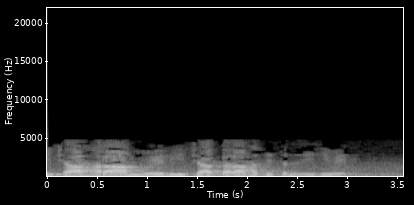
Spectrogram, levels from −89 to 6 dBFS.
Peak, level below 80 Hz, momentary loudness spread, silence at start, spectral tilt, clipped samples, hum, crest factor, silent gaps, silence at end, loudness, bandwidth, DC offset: -6 dBFS; -50 dBFS; 10 LU; 0 s; -10.5 dB/octave; under 0.1%; none; 14 dB; none; 0 s; -20 LUFS; 5 kHz; under 0.1%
